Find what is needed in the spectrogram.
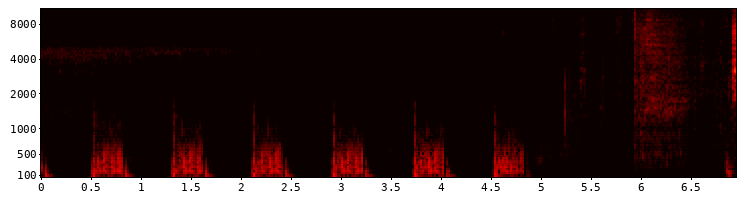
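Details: Simulated OSCE examination with the patient rolled onto the left side, stethoscope at the axilla: regular heartbeat about 75 a minute with a long blowing murmur filling each systole: pansystolic murmur radiating to the axilla.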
